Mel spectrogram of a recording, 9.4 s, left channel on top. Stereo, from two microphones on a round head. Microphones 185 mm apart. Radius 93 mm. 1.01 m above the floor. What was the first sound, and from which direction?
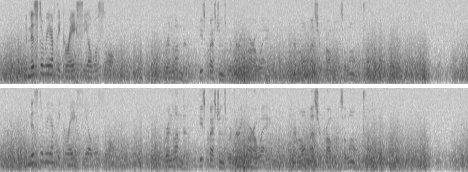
A woman speaking, 50° left (ahead or behind).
